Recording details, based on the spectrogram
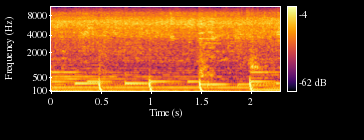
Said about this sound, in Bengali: এখন আমি এখানে মাছগুলো অ্যাড করে দেবো। তো দিয়ে দিচ্ছি শিং মাছগুলো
